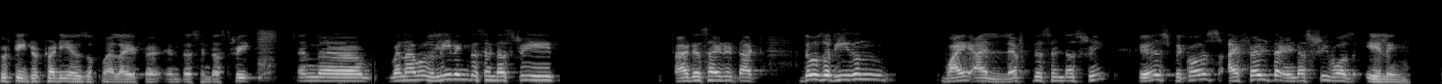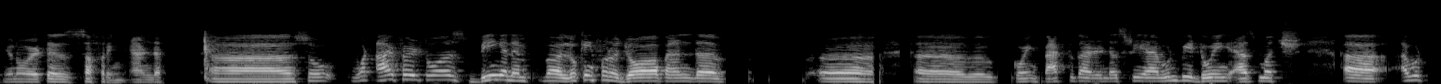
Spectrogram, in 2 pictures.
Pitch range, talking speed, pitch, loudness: 135-200 Hz, 155 wpm, 160 Hz, -24 LUFS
